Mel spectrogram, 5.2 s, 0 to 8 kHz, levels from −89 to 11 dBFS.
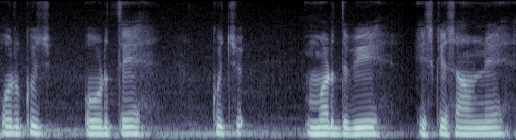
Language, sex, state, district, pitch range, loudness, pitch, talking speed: Hindi, male, Uttar Pradesh, Saharanpur, 135-145 Hz, -14 LUFS, 140 Hz, 95 wpm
